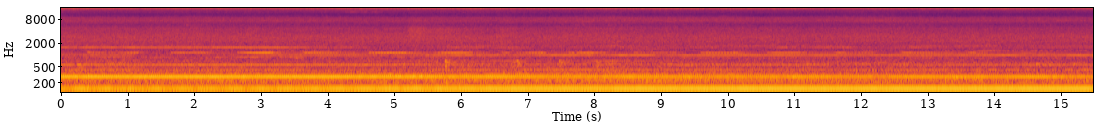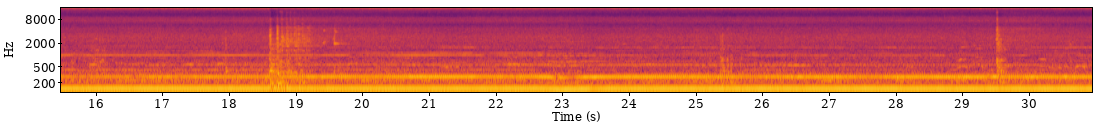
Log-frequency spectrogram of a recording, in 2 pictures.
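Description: A steady, loud mechanical hum from running machinery, with one sharp knock about nineteen seconds in and a fainter one near the end.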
